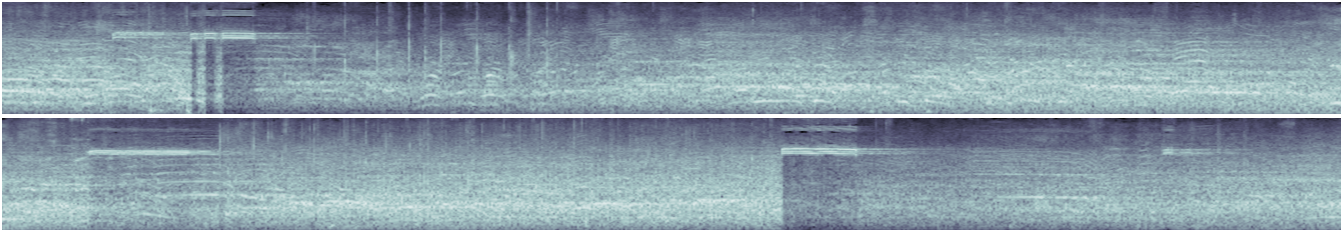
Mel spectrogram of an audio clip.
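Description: A referee blows a sharp whistle several times.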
